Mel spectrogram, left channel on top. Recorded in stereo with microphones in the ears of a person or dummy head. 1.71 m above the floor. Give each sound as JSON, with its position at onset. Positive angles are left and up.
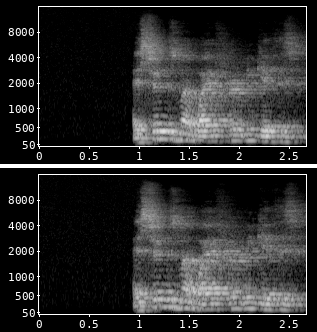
{"t": 0.9, "sound": "a man speaking", "side_deg": 25, "distance_m": 0.7}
